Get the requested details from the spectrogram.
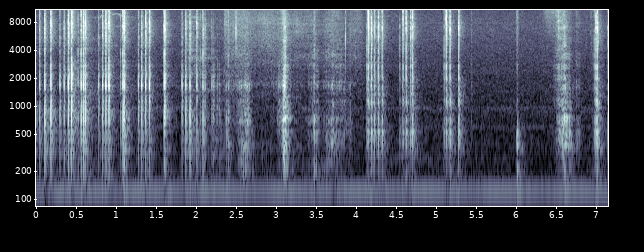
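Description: Long orange nails tap and scratch fast and aggressively on a solid, polished, varnished wooden desk top, close up. Sharp, dry clicks come in quick bursts with bright attacks, separated by softer scratching and rubbing sweeps, over a steady low hum.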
